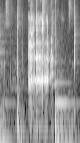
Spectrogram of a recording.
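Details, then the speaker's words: A patient waiting in A&E with constant, unstoppable burping and belching plus flatulence all day, with worsening symptoms: a short, low, rumbling belch between quiet background tones; repeated belching. "During the day, I was just burping and belching all the time. Well, I have to keep apologising. It is embarrassing, you know, flatulence and burping all the time."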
